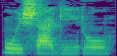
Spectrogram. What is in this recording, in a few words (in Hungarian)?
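"ujsagiro", Hungarian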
